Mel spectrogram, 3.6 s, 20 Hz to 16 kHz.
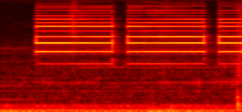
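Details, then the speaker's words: Old car-boot-sale PC booting with no RAM installed: long high-pitched beeps about a second each with short gaps, repeating steadily; no-memory POST beep code, distinct from the 3-6 code it gave with RAM fitted. "so he bleeps when there's no run I'll just try cleaning the contacts on the round but I don't actually think that three six is a ram error code"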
